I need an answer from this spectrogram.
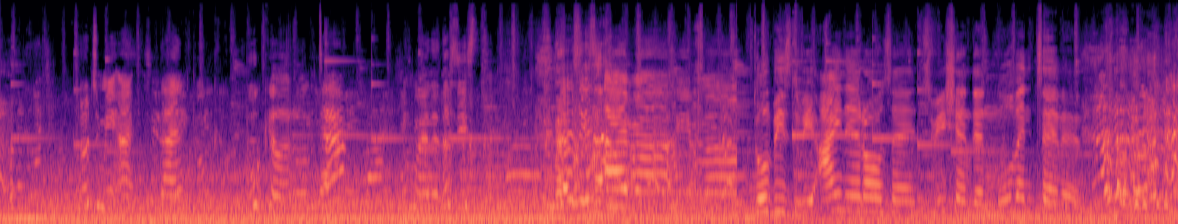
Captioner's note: German phrases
